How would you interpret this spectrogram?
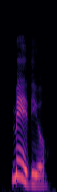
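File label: "medio", Spanish, female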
